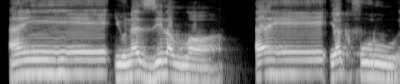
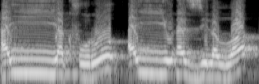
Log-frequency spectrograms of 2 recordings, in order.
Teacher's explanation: Tapi kalau dipencet hidungnya bunyinya ay yakfuru, ay yunazzilallah, tidak ada suara hidung, maka belum disebut idgham bi gunnah. Jadi idgham bi gunnah harus menekan ya disertai sengau suara. · idgham bi gunnah, melebur disertai gunnah, melebur disertai suara hidung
